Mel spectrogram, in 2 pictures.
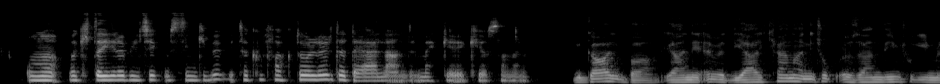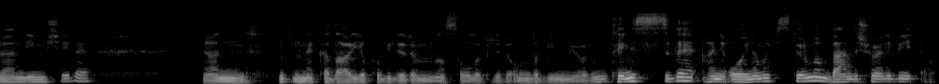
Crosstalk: none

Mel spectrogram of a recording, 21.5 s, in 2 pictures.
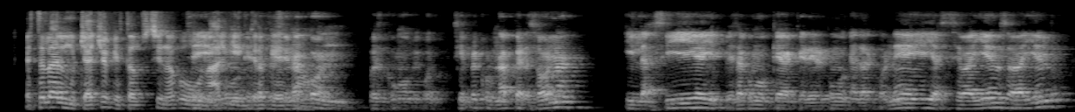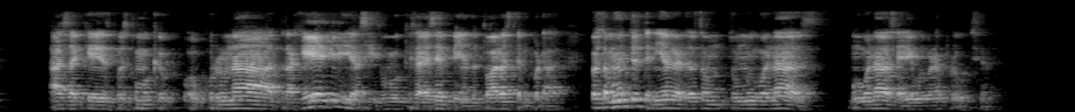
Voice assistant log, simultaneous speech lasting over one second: present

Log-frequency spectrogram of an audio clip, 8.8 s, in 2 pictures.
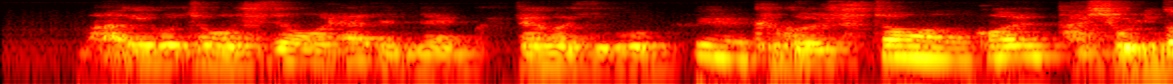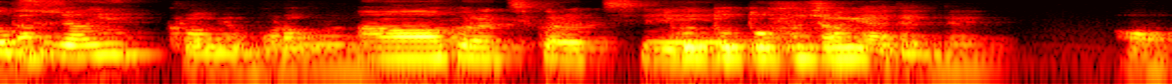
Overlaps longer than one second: none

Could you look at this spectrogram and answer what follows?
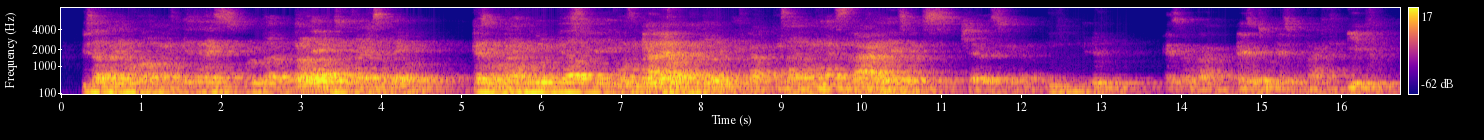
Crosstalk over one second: present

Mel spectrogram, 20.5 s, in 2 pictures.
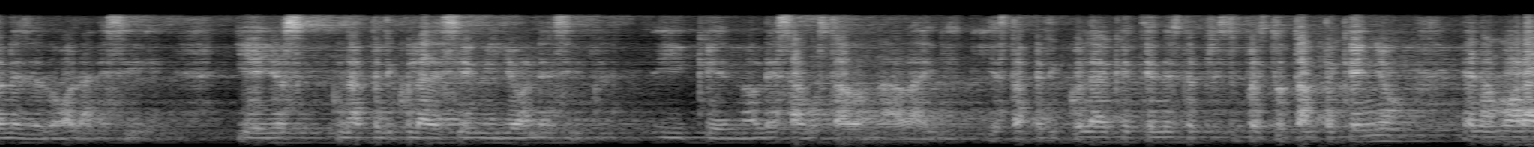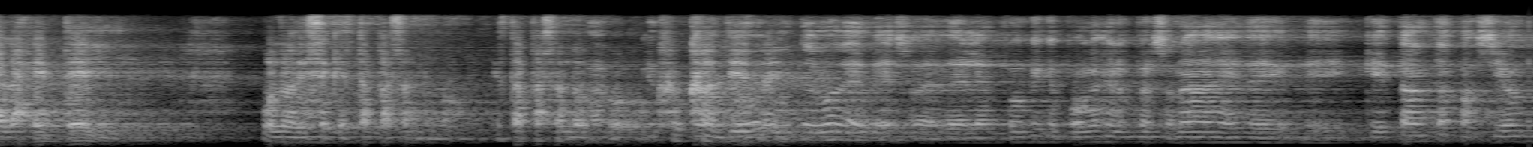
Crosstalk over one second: present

